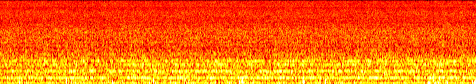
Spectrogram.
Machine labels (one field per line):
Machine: fan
